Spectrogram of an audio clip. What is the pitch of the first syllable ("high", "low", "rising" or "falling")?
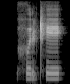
low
